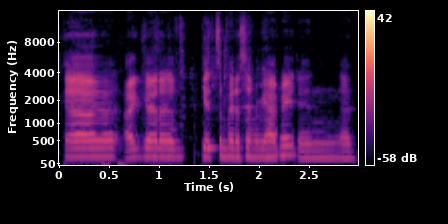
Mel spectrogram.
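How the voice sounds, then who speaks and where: A man acting as game master, telling the scene in slow, hushed, theatrical narration and calling for dice rolls. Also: a little high, flat delivery, clear, resonant tone. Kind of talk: dramatic narration of a tabletop game.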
